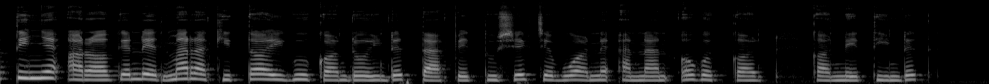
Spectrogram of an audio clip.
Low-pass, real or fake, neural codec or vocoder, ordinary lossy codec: none; real; none; none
